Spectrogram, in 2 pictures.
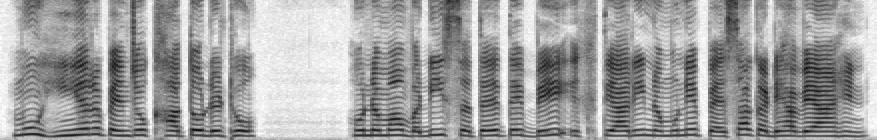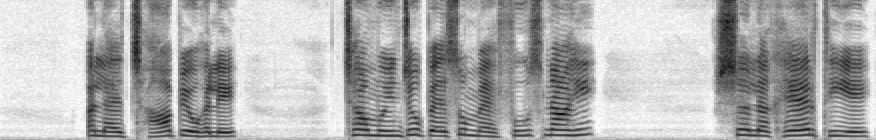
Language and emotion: Sindhi, fearful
